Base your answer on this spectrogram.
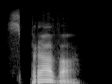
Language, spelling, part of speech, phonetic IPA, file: Polish, sprawa, noun, [ˈsprava], Pl-sprawa.ogg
